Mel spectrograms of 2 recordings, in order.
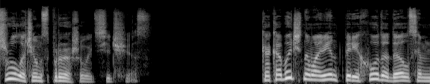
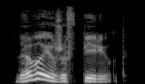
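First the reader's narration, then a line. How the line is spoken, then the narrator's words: Grumbling. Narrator (Russian): проворчал в ответ Тигр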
